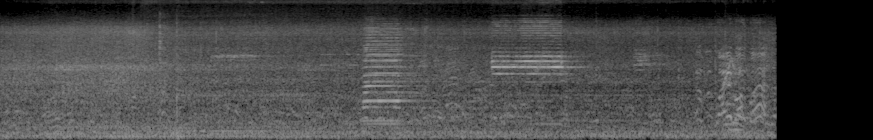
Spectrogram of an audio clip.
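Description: Busy street ambience with voices. A vehicle horn honks twice: a short honk about four and a half seconds in, and a longer one about six seconds in.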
